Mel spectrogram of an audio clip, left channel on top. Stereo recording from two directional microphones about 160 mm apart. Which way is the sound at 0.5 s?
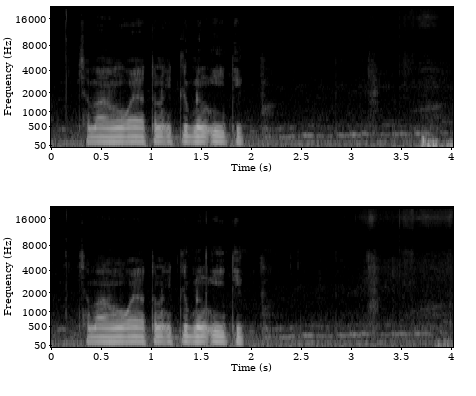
20° left (ahead or behind).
